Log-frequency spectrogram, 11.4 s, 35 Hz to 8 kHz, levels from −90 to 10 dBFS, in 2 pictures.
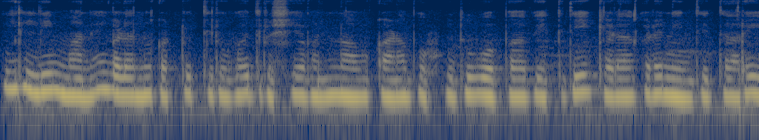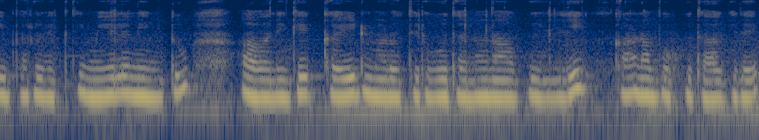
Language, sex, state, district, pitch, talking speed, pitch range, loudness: Kannada, female, Karnataka, Mysore, 195 Hz, 100 wpm, 185-205 Hz, -28 LUFS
